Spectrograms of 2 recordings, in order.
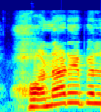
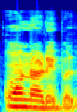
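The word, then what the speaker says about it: honorable: উচ্চারণের সময় এটাকে আমরা হনারেবল না বলে থাকি অনারেবল অর্থাৎ এইচ এর উচ্চারণটা এখানে হয় না এইচ টা সাইলেন্ট থাকে সেই কারণে আমরা ও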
